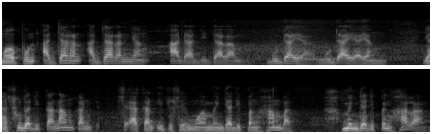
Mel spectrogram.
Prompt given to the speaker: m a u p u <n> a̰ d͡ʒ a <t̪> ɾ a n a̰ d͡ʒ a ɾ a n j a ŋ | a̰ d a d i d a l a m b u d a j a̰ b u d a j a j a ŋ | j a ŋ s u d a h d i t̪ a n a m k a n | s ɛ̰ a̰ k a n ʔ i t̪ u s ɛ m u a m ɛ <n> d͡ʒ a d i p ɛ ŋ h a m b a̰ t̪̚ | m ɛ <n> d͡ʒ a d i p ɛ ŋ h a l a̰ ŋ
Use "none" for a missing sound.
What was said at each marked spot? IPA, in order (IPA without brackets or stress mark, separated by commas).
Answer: n, none, ɲ, ɲ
